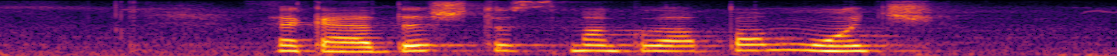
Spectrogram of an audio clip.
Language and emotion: Russian, positive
